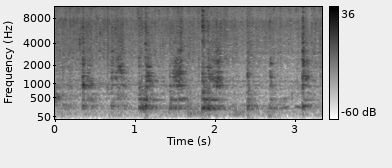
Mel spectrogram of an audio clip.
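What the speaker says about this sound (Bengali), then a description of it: "তো এগুলো দিয়ে একটু ভেজে নেব।" Bread fries in a pan with chopped ginger and green chilies, a steady close sizzle with rhythmic scraping stirs of a spatula sweeping through every half second or so.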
